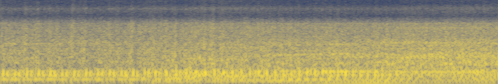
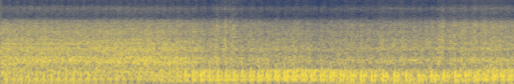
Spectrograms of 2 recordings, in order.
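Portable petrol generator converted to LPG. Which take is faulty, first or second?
second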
